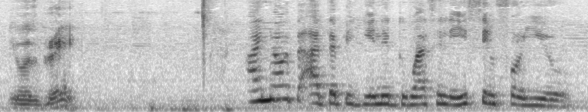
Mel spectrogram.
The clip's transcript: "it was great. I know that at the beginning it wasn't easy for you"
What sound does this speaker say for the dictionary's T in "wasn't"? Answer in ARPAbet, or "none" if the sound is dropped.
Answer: none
